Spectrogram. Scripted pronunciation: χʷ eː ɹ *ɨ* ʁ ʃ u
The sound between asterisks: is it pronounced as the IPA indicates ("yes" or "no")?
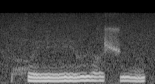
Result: yes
